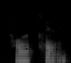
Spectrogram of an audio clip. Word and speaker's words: forklaring: Danish, forklaring, explanation, pronounced foreclearing.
